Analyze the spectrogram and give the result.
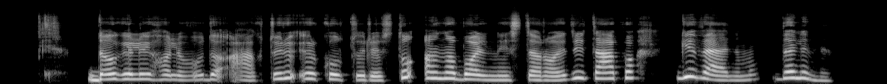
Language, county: Lithuanian, Utena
